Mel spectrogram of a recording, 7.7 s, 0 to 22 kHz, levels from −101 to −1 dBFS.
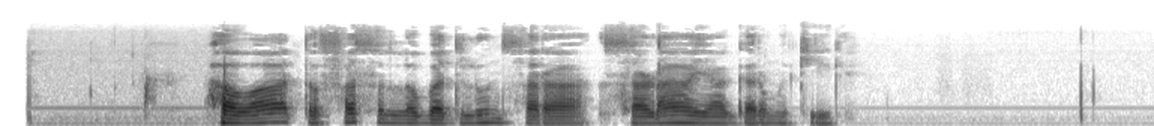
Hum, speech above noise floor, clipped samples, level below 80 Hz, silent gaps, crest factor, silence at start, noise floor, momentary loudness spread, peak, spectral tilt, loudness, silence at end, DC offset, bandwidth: none; 46 dB; under 0.1%; -64 dBFS; none; 26 dB; 0.95 s; -70 dBFS; 19 LU; 0 dBFS; -6 dB/octave; -25 LUFS; 2.15 s; under 0.1%; 9.6 kHz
